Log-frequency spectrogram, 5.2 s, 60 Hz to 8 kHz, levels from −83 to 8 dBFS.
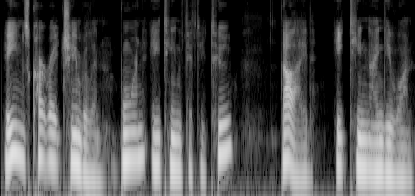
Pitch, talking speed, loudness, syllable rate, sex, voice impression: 125 Hz, 125 wpm, -16 LUFS, 5.4 syllables/s, male, masculine, very adult-like, slightly muffled, very fluent, slightly refreshing, sincere, calm, kind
